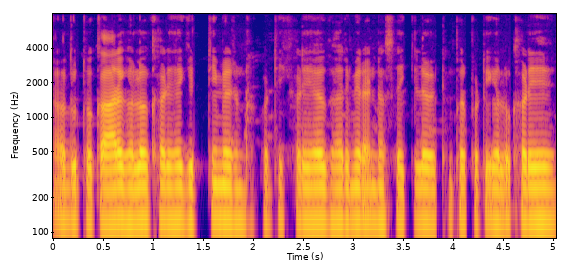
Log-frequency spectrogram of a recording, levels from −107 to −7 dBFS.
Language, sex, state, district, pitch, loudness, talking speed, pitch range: Chhattisgarhi, male, Chhattisgarh, Bastar, 120 Hz, -18 LUFS, 260 wpm, 120-125 Hz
